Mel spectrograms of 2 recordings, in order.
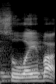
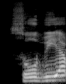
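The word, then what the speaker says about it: ثویبہ: میں نام ہے حضرت سویبہ کا۔ صوبیہ پڑھتے ہیں بہت سے لوگ، غلط ہے، تلفظ ہے سویبہ۔ یہ دراصل ابو لہب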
